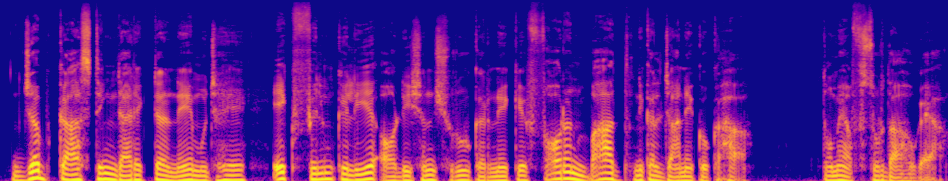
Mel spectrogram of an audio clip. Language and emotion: Urdu, sad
